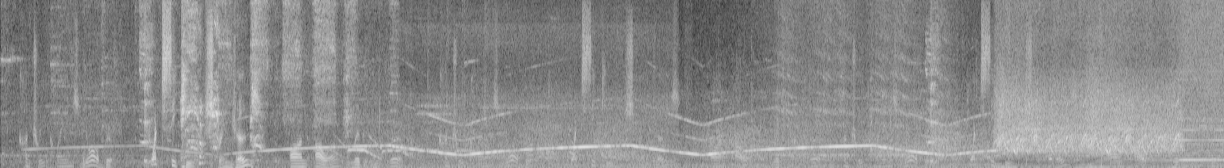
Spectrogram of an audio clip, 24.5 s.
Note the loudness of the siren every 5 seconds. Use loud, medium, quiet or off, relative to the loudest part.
quiet, loud, loud, loud, loud.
